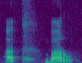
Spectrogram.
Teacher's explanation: اکھ میں بھی محموسہ ہے کاف, تو ہلکی سی جو ہے نا ہوا باہر آئے گی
